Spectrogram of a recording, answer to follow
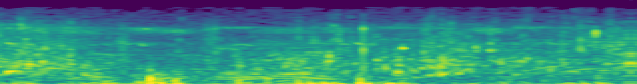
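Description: Faint sloshing and splashing of floodwater with scattered small splashes, over a low rumble on the microphone.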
